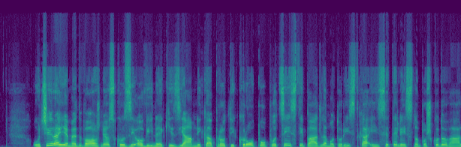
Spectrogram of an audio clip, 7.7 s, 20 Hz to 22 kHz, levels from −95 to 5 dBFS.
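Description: Throughout, the speech sounds muffled, hoarse and grainy. This is likely Opus compression in its hybrid speech mode, fitting a low bitrate near 16 kbps.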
